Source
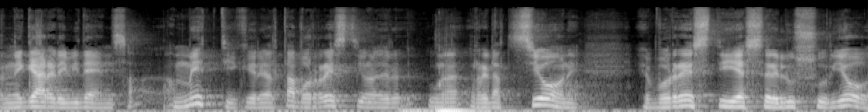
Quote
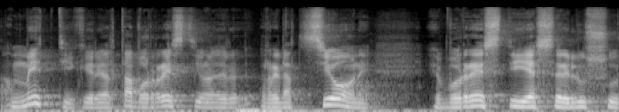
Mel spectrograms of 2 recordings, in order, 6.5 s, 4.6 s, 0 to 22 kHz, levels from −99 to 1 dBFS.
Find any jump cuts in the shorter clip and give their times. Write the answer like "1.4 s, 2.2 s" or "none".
1.9 s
